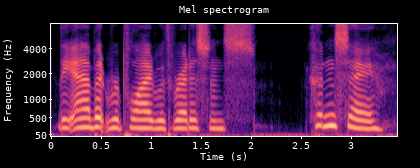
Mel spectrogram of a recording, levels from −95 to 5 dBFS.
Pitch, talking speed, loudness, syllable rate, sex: 225 Hz, 120 wpm, -16 LUFS, 4.7 syllables/s, female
